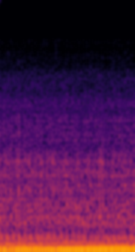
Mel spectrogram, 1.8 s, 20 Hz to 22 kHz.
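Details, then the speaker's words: 6x6 Land Rover Perentie ambulance with Isuzu diesel, idling right after a new marine start battery replaced the dying one. It cranked quicker than before, and the alternator holds 14.5 V. Steady, even low diesel rumble with no knocks or misses: normal idle. "see how quickly it starts that's a whole lot better starting than it used to be"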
